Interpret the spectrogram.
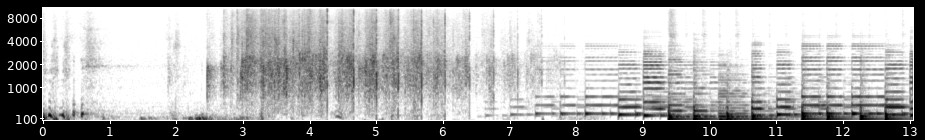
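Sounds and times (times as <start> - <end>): audience applauding: 2.4 - 8.0
plucked guitar music: 7.0 - 13.0.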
